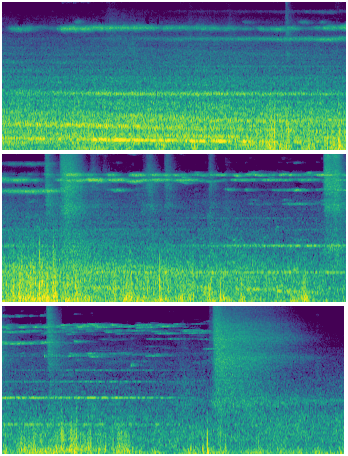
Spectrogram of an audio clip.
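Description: Sydney Trains Tangara electric train running in along an underground platform: a falling motor whine under a steady wheel rumble, with thin high-pitched wheel squeal. Several short bursts of hiss break in, and near the end a sharp knock is followed by a longer hiss.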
